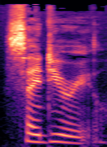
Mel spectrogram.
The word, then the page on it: sidereal: American English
